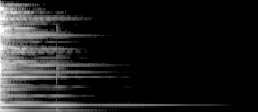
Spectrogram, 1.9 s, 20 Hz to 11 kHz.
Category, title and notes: Sound effects > Objects / House appliances
Resonant coffee thermos-021
percusive, recording, sampling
